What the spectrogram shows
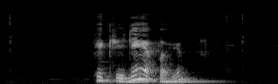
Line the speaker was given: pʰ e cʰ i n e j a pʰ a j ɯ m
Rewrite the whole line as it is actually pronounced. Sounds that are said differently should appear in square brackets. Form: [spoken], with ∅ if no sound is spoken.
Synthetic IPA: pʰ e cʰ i n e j a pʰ a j ɯ m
